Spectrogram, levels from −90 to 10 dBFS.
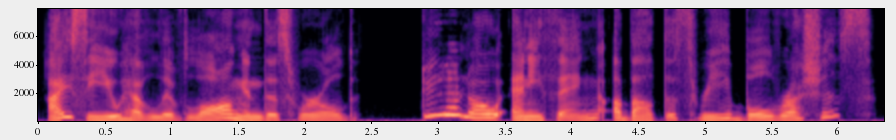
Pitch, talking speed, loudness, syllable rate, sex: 230 Hz, 160 wpm, -16 LUFS, 4.4 syllables/s, female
